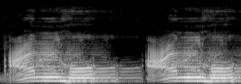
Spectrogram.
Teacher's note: नून को जाहिर करके फौरन आगे बढ़ जाएंगे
